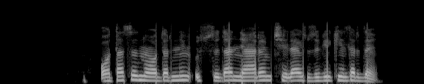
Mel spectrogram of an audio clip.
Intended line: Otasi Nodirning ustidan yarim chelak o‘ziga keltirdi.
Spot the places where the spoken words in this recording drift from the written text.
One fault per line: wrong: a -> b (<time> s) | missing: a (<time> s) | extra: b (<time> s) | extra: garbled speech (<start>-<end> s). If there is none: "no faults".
no faults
